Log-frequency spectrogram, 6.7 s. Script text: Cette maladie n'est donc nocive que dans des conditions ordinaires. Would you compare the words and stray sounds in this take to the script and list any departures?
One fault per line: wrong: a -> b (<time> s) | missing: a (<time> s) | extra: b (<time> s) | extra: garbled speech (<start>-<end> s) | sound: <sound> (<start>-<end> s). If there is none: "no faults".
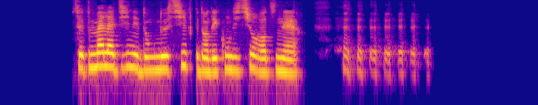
sound: laugh (3.9-5.5 s)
